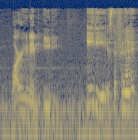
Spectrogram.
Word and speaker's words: EDI: is a jar why are you named Ed Ed is the phonetic pronunciation of Ed that is an acronym for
